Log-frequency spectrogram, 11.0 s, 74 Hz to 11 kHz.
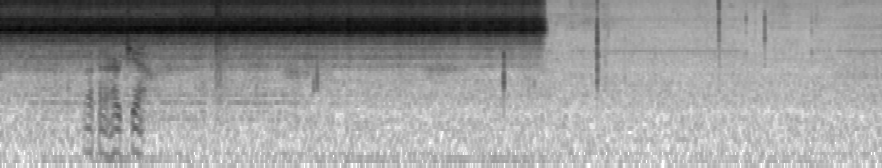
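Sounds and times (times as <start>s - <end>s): rattlesnake rattling: 0.0s - 6.8s.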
